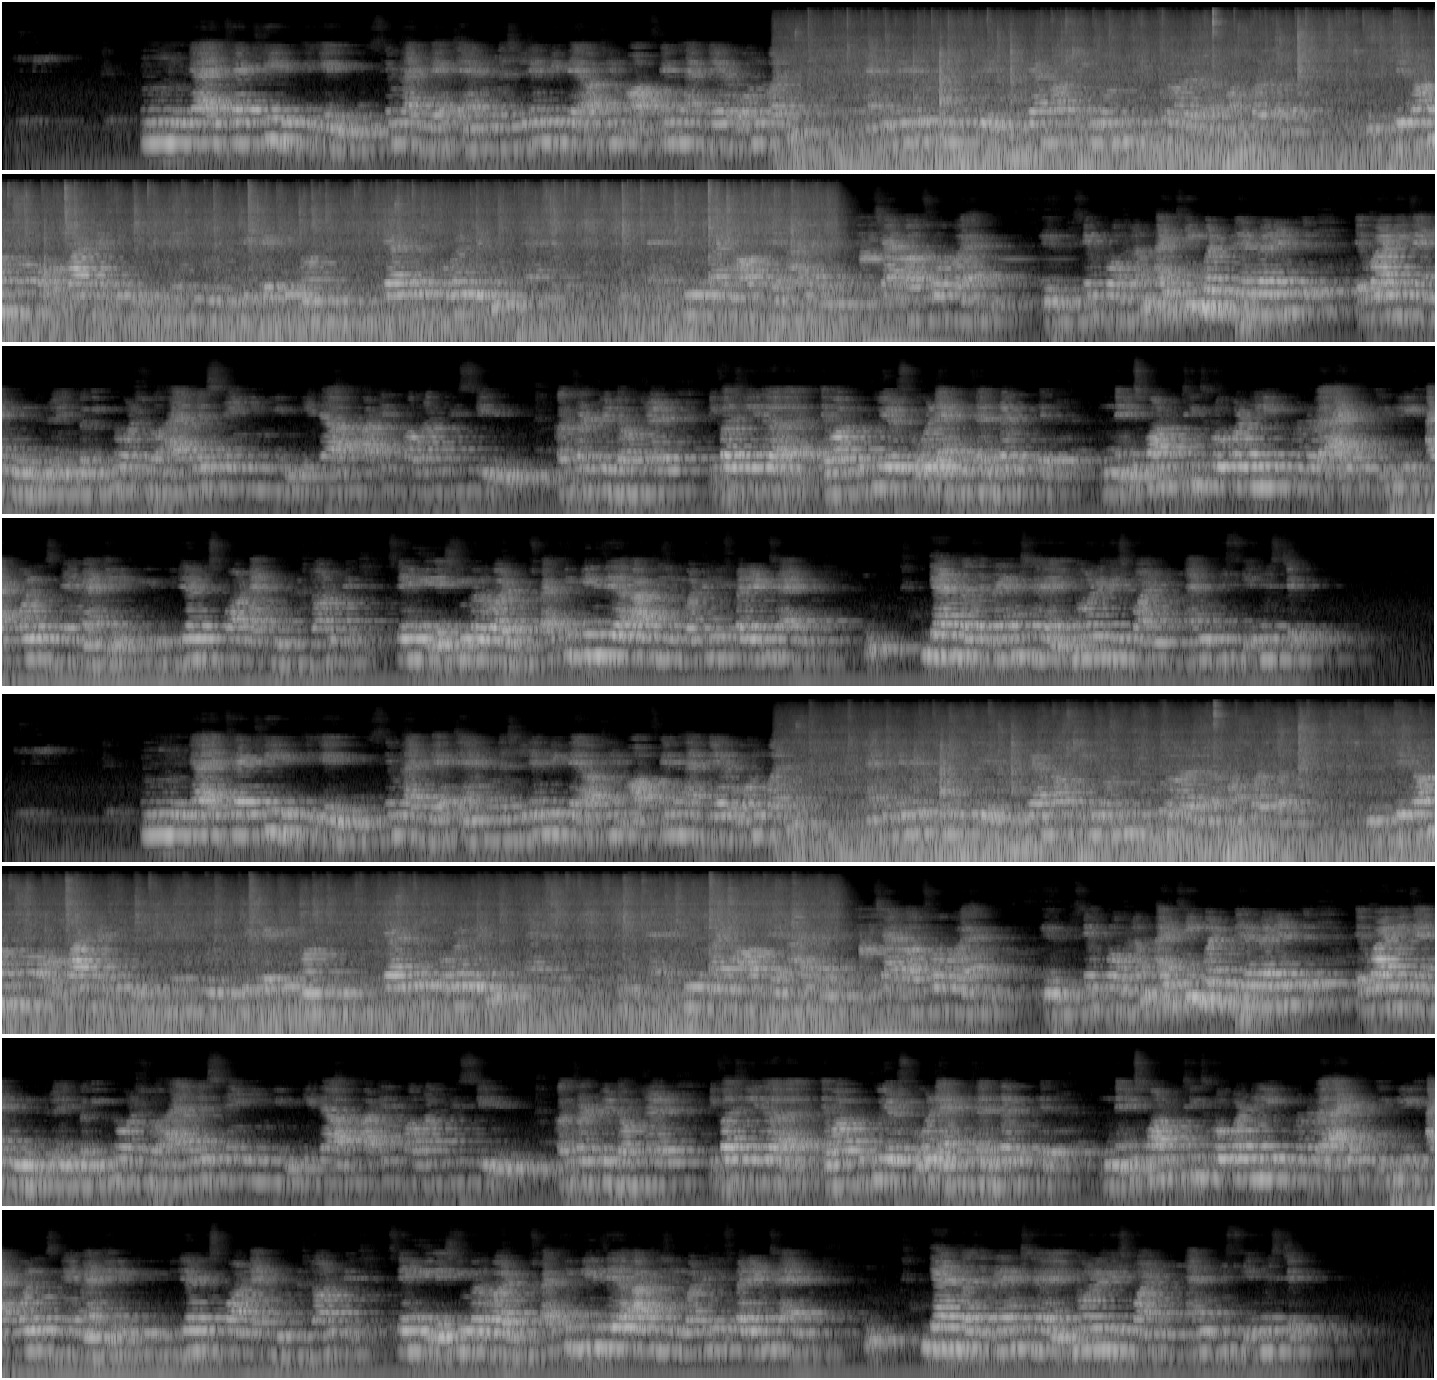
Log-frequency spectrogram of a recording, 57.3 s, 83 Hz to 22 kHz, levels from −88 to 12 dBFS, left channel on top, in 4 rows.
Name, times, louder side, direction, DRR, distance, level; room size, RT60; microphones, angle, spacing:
voice 1, 1.4-8.0 8.6-12.9 13.6-19.9 20.4-24.3 24.7-35.4 35.7-39.4 39.6-46.5 46.9-51.1 51.6-51.8 52.2-55.9, equal, 25° left, -8 dB, 0.6 m, -29 dB
sound 1, 7.7-22.7, left 1 dB, 80° left, 0.5 m, -32 dB
sound 2, 22.9-24.5, left 1 dB, 50° right, 0.6 m, -31 dB
2.3 x 2.2 x 2.6 m, 1.4 s
head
